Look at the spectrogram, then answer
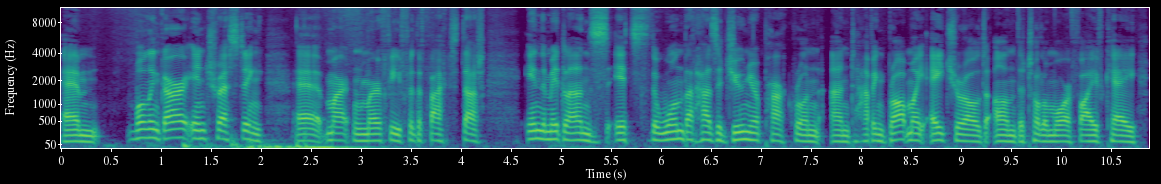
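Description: A man's voice: mid-range voice, normal speed, hardly any pauses, smooth, no room sound. A man with an Irish accent hosting an interview show, unscripted, with wordy, hesitant, meandering phrasing. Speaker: radio show host.

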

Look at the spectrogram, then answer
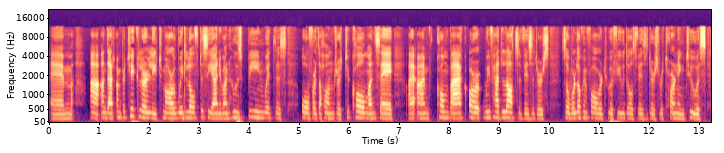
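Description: A woman's voice: fairly low pitch, fairly even intonation, brisk, fairly bright tone, clear, resonant tone, no echo. A woman with an Irish accent giving chatty, unscripted answers in an interview as a local event representative. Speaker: parkrun representative being interviewed.

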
